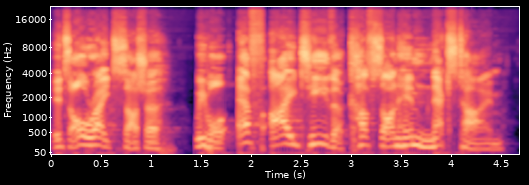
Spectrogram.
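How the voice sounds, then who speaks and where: A heroic panther scientist, played by a man, who lectures his students with proud good cheer. His voice rises and falls in a lively way and sits a little high. It fits an amateur comedy audio drama. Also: a little slow. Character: cheerful male panther mascot scientist, a hero.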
